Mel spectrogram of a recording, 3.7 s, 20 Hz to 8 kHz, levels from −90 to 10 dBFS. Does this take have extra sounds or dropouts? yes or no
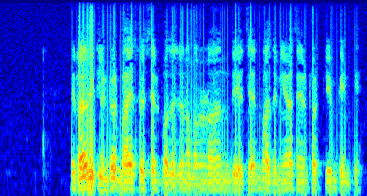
no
